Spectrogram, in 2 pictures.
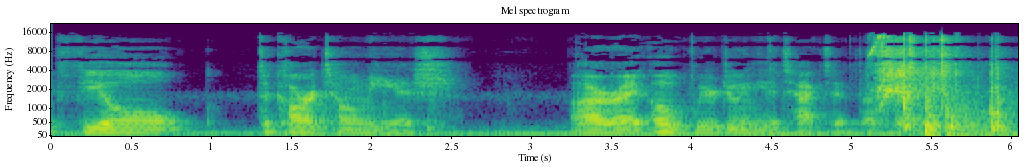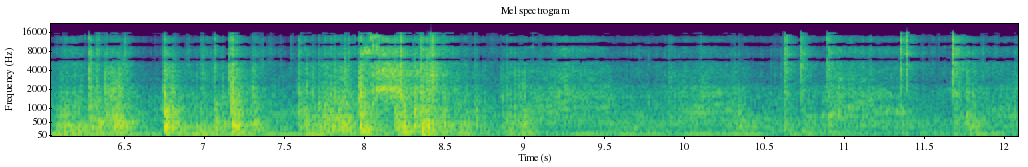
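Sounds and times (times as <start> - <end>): spinning tops rattling clatter: 5.1 - 12.0
spinning tops whirring: 5.1 - 12.0
tops clacking together: 5.1 - 12.0.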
